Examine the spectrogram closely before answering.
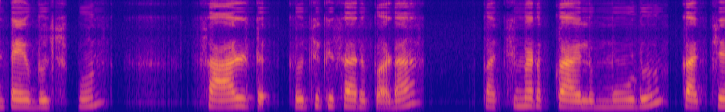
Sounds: Speech

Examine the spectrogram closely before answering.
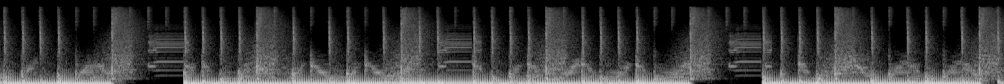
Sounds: Music, Theme music

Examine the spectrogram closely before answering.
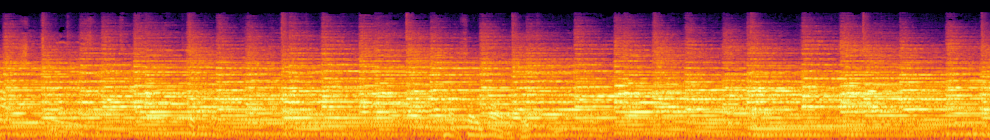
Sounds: church bell ringing

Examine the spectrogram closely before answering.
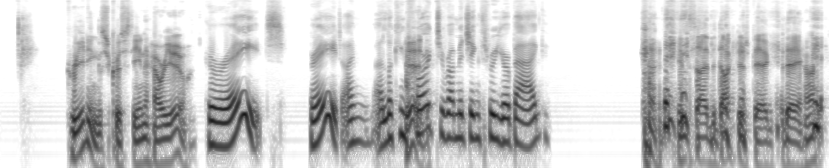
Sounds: Speech

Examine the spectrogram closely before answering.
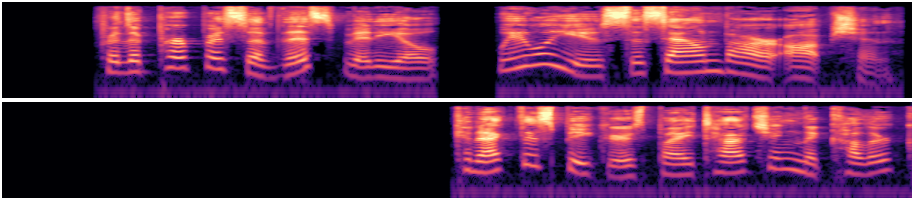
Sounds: Speech

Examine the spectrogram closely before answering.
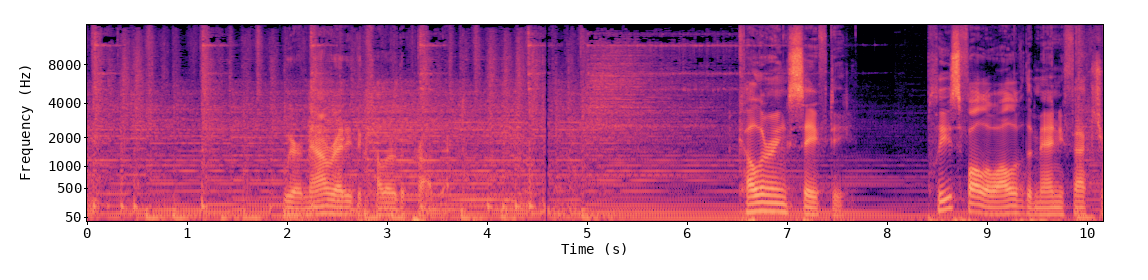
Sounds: Music, Speech

